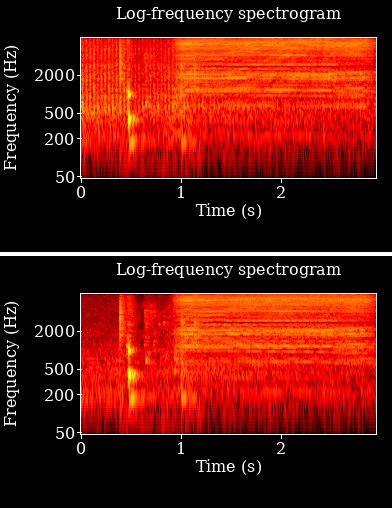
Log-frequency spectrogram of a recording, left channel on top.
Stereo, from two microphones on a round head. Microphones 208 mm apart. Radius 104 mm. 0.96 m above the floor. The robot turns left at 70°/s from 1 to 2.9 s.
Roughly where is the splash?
Left.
